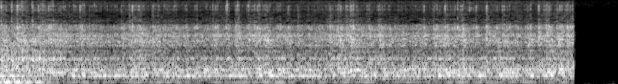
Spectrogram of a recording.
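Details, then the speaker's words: Used small milling machine taking an oiled light cut in steel, Y axis unlocked and shifting partway: constant whirring spindle with a loud scraping cut for about three seconds, then it stops; normal cut, machine usable. "So what happens when you cut steel? I'll try applying oil and scraping it. It makes quite a loud noise when they grind it, so"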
